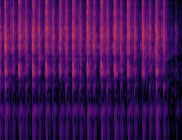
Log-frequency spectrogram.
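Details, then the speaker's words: Cherry MX switches with zero lube: fast, sharp keyboard clacks with a hollow, ringing rattle from the unlubricated switches and stabilizers. "horrible horrible horrible all it needs is lube all they need is lube all it needs is lube"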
